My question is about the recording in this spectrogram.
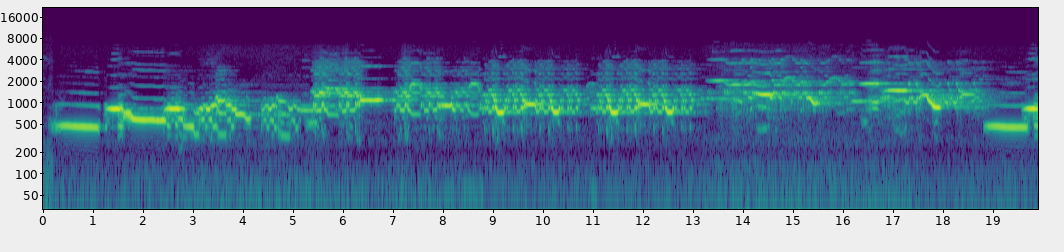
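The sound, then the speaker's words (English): Several hermit thrush songs, pitch-lowered and time-stretched, with portions isolated and reassembled into a little composition, the Hermit Thrush Jingle: a continuous sequence of fluting, wavering tones that slide and trill in stepwise phrases, with no talking, like a short jingle. “I've pitch lowered and time stretched several songs, and then isolated portions and reassembled them to create a little composition, the Hermit Thrush Jingle.”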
